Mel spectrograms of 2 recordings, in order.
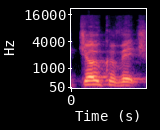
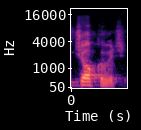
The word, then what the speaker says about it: Djokovic: He's just wrong on his pronunciation because he says like listen uh we of you know he says he's been saying Djokovic and lots of people were commenting on on how he says it and then he's like but listen I always go with how they say it in their country or how the player pronounces it and he says that's but it's not it's it is Jovoic.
